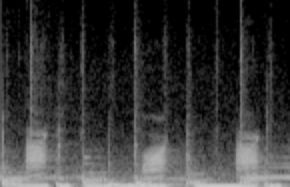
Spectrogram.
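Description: Duck quacking in a video game where duck spawns can be stopped, three loud, clear quacks in a steady rhythm with a faint voice beneath.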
